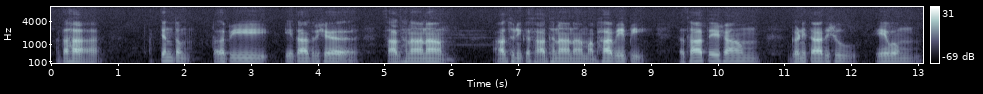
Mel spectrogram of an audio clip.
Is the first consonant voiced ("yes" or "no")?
no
